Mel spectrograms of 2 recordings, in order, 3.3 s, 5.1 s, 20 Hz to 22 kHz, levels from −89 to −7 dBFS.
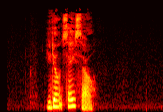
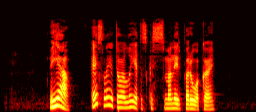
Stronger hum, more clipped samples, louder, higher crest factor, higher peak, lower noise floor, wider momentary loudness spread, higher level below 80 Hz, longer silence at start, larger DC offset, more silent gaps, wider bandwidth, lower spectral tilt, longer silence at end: neither; neither; about the same, -25 LUFS vs -24 LUFS; about the same, 22 dB vs 20 dB; about the same, -6 dBFS vs -6 dBFS; second, -67 dBFS vs -80 dBFS; second, 10 LU vs 13 LU; about the same, -76 dBFS vs -76 dBFS; about the same, 0.95 s vs 1 s; neither; neither; first, 15.5 kHz vs 10.5 kHz; about the same, -4.5 dB/octave vs -5.5 dB/octave; first, 1.4 s vs 0.85 s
